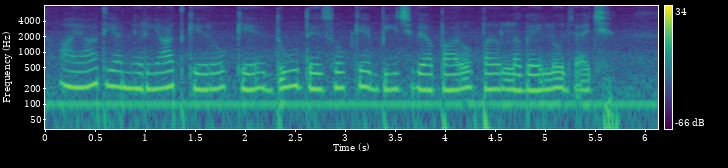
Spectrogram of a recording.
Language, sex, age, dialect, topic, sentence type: Maithili, female, 41-45, Angika, banking, statement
